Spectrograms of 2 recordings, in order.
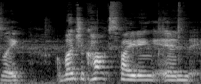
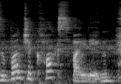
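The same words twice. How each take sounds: First: Said in the usual way. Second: Laughing. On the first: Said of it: "He goes". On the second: Retold or imitated. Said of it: "he goes".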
